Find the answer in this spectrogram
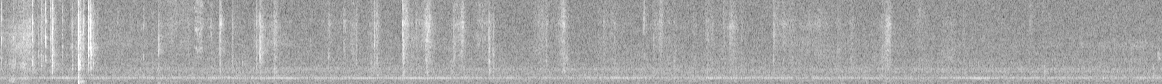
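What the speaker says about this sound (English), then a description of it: "Let me shuffle these cards back in" Tarot cards being shuffled in a quiet room, a soft, steady papery riffle that runs throughout at low volume with a faint constant hum beneath and one brief sharp tap near the start.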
